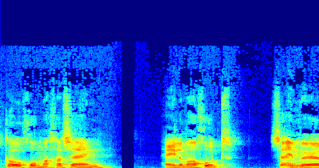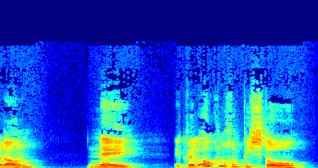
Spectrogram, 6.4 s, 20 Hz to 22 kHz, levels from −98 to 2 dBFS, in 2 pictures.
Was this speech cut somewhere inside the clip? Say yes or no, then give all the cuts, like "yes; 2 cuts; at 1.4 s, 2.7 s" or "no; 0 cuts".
no; 0 cuts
